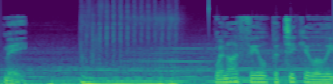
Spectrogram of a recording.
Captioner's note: electrical noise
